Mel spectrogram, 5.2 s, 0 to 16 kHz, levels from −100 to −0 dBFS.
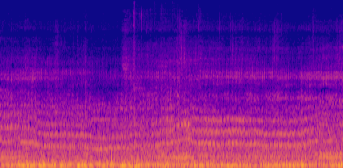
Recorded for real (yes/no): no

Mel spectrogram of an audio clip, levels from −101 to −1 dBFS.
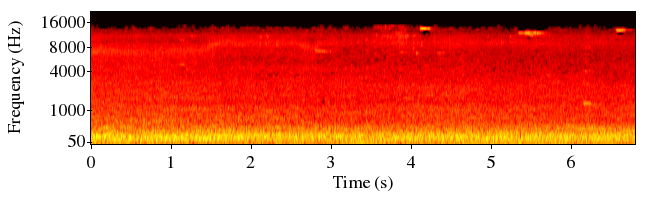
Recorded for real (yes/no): yes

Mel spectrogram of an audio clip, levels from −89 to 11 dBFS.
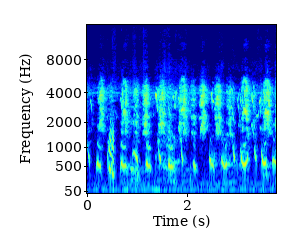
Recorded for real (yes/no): yes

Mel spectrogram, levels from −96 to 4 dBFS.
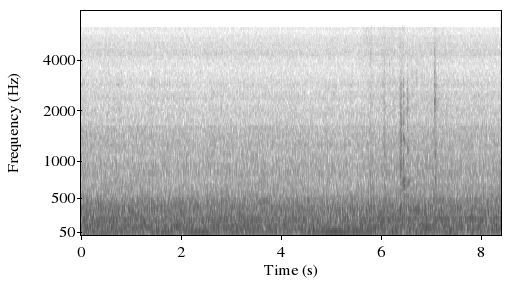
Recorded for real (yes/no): yes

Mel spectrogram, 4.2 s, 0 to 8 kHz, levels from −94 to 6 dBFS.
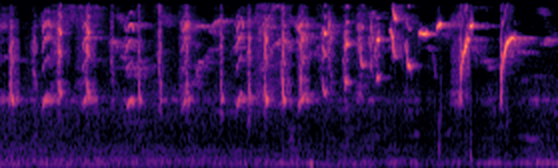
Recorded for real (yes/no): yes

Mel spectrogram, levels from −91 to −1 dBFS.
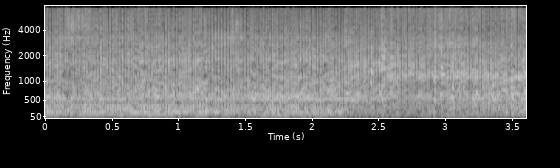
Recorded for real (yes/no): no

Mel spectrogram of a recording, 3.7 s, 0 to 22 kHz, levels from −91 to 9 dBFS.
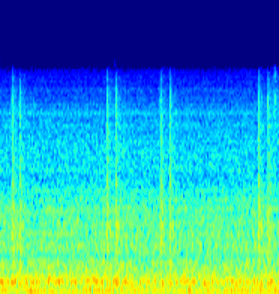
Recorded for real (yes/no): yes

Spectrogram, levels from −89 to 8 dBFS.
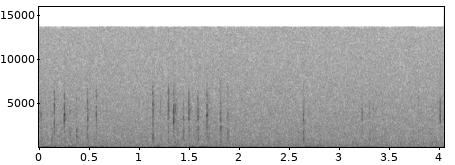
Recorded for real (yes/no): no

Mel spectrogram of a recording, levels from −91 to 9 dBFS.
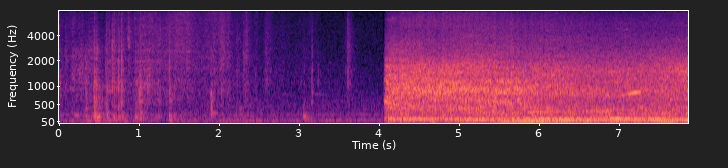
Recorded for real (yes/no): no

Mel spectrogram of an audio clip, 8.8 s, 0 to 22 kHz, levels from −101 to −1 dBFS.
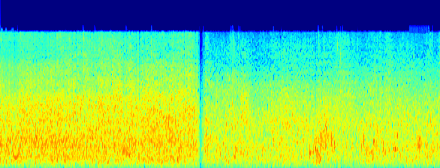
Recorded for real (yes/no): no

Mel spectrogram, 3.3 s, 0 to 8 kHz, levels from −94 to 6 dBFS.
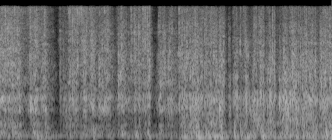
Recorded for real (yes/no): yes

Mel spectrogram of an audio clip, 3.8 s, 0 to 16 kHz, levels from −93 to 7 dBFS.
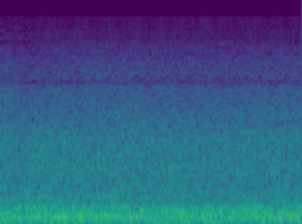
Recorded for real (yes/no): no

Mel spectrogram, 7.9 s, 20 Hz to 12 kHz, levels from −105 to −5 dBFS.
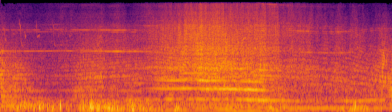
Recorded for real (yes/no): yes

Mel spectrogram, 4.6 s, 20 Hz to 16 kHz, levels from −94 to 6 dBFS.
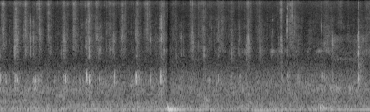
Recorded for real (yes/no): yes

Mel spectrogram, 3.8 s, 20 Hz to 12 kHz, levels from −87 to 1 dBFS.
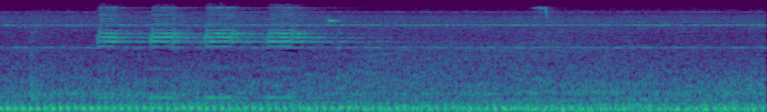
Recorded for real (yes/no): yes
